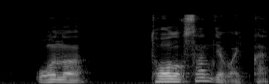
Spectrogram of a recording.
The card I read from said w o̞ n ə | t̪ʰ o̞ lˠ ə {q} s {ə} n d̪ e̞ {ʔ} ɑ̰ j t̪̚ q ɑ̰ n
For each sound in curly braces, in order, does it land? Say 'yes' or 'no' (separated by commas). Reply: yes, no, no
